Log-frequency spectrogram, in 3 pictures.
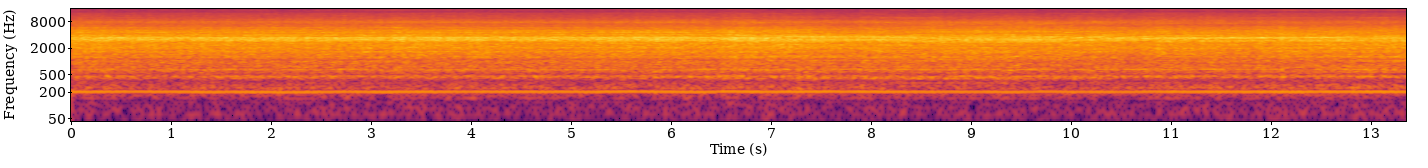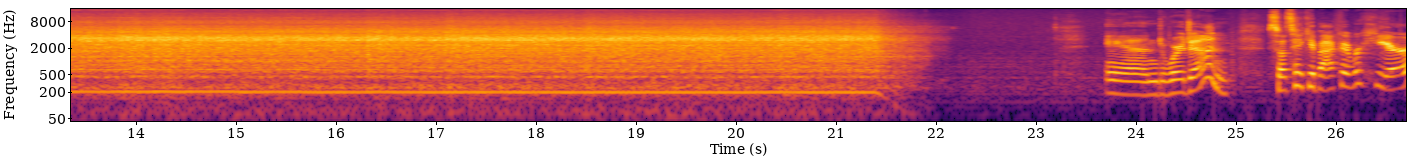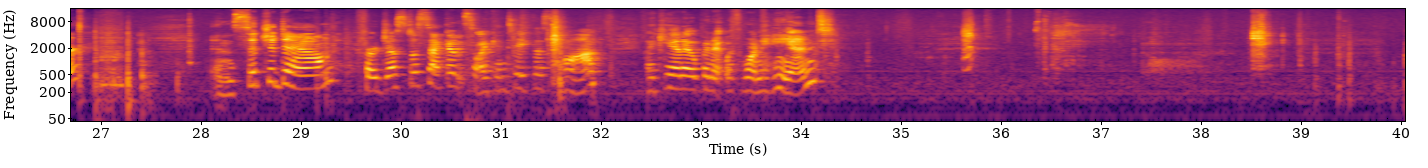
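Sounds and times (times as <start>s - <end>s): blender running: 0.0s - 22.1s.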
